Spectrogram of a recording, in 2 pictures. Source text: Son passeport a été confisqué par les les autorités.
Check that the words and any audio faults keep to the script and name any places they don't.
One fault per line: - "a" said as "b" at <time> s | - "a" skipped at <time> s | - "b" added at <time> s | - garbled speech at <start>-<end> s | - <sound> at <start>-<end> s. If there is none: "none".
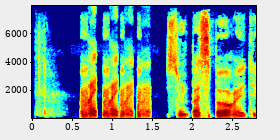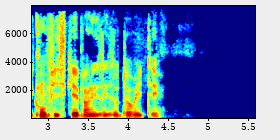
- laugh at 0.6-1.5 s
